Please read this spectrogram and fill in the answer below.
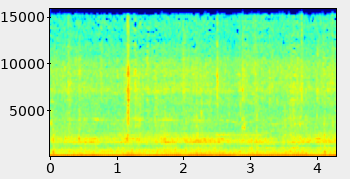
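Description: ATV engine running steadily at a low, even speed as the machine crawls along a trail.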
